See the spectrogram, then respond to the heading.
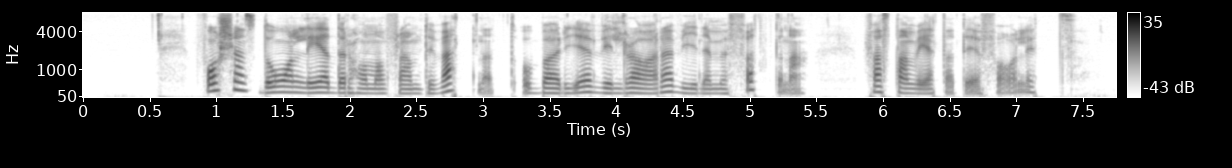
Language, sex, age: Swedish, female, 27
